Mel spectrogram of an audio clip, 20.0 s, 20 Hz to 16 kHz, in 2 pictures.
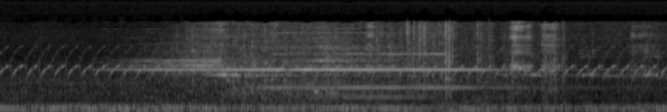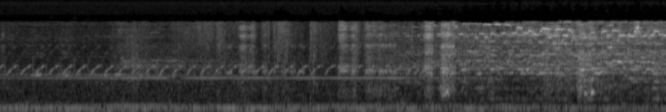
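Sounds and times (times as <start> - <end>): steady low rumble: 0.0 - 20.0
held synth tones: 1.3 - 20.0.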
